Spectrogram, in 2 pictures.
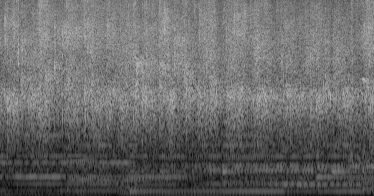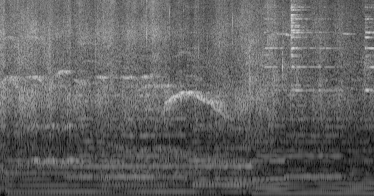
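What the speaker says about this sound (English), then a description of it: "Let's give them a big clap." Wedding guests applaud the newly married couple with a steady, sustained patter of clapping, blended under music that plays throughout.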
